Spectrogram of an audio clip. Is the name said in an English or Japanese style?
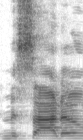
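English. The name is said with English-style pronunciation. The speaker calls it wrong. "Misato instead of"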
